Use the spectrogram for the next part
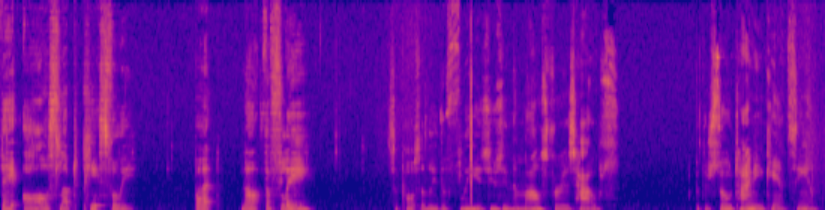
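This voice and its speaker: A grandmother reads a picture book aloud to small children, playfully sing-songing through lists with dramatic emphasis and chatting directly to her young audience in asides. Her voice is on the low side and a little mellow, a little slow, with long pauses.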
